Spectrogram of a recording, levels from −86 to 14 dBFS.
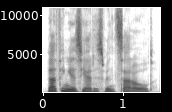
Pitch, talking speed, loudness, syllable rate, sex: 190 Hz, 245 wpm, -18 LUFS, 6.0 syllables/s, female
